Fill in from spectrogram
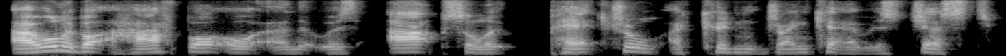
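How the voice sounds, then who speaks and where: A man's voice: mid-range voice, moderate pace. A man with a Glasgow accent rambling casually and swearing freely as a livestream host, reading out and answering viewers' comments. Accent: Glaswegian. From Glasgow, Scotland. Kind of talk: casual chat.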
